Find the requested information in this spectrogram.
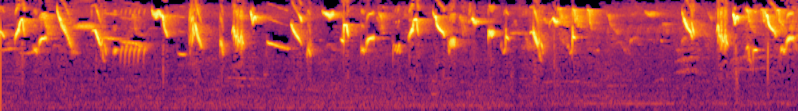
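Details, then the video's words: Black-throat in lively tutor song: rapid high whistles, slurred chirps and buzzy trill fragments run together in quick phrases, with one short gap near the end before singing resumes. "MASTERAN BLACK THROAT GACOR"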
